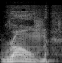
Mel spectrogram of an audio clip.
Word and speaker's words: roam: Y ahí te acuerdas, Rome, R-O-A-M, es homófono para Rome, la ciudad, la capital italiana.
